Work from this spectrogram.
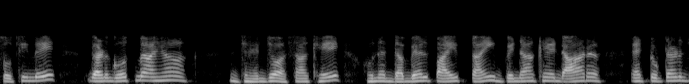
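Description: Throughout the clip, the speech has passed through the G.729 codec, which rebuilds each 10 ms frame from a vocal tract model, a pitch predictor and a few pulses. Nothing above 4 kHz survives, leaving the speech narrow, rough and plainly synthetic, consistent with an 8 kbit/s stream.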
